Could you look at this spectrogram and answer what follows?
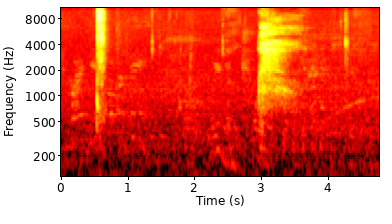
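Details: Cat sneezing: two short, sharp sneezes with faint room noise between them.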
